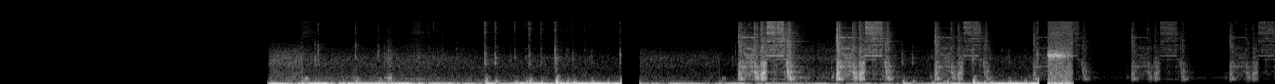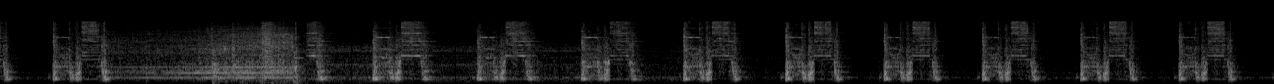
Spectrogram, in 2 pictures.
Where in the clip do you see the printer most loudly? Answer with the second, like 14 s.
8 s.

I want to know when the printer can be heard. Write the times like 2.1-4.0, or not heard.
7.3-25.1.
